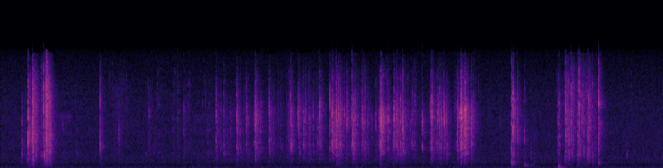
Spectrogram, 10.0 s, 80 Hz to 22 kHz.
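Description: A 3x3 puzzle cube being turned fast, a run of quick clicks through the middle, with a paper food wrapper crinkling near the start and again near the end.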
